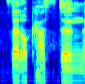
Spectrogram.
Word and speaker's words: Zettelkasten: And then I found like through that I found out about Zettelkasten, and I'm sorry, I'm pretentious and will pronounce it the German way because I took German in college.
